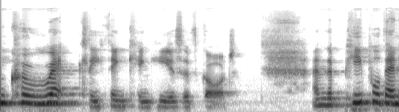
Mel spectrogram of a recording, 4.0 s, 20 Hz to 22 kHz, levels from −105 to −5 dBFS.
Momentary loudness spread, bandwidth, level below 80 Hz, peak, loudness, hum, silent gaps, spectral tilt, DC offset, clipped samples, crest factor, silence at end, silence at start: 20 LU; 11.5 kHz; -66 dBFS; -10 dBFS; -31 LUFS; none; none; -6 dB/octave; under 0.1%; under 0.1%; 20 dB; 0 s; 0 s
